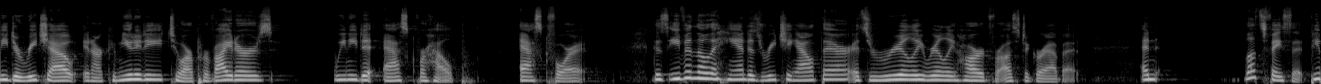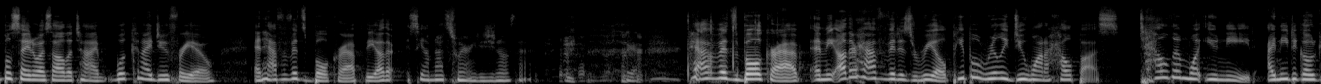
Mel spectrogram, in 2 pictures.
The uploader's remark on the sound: Live recording of the Psych Central Show at HealtheVoices 2018.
